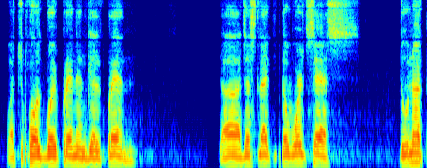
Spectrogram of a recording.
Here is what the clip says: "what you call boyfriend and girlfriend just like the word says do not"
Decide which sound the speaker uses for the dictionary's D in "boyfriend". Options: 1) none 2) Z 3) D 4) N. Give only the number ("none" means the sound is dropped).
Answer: 1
